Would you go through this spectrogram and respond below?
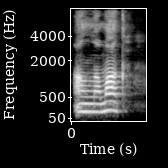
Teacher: Anlamaq sözündə son heca qüvvətli tələffüz olunduğu üçün deməli burda vurğu ikinci yox, üçüncü hecaya düşür.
